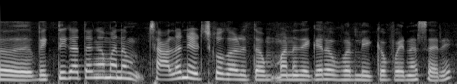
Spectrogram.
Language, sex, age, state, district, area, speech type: Telugu, female, 18-30, Telangana, Bhadradri Kothagudem, rural, spontaneous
